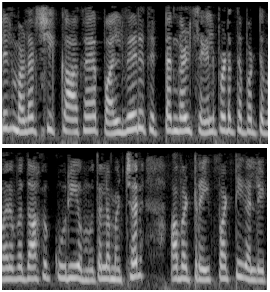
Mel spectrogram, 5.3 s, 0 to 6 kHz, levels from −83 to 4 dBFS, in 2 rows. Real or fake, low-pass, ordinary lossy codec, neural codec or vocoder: real; 5.4 kHz; none; none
